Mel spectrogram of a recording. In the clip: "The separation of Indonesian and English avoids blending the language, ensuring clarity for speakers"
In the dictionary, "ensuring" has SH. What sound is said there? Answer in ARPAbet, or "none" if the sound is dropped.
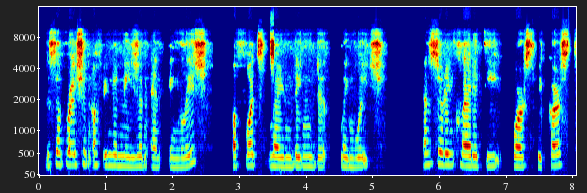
S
